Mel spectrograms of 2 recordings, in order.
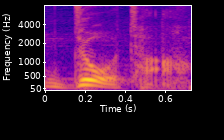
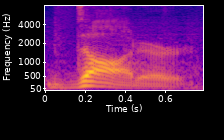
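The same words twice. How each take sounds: First: It is said in a British accent. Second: It is said in an American accent.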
